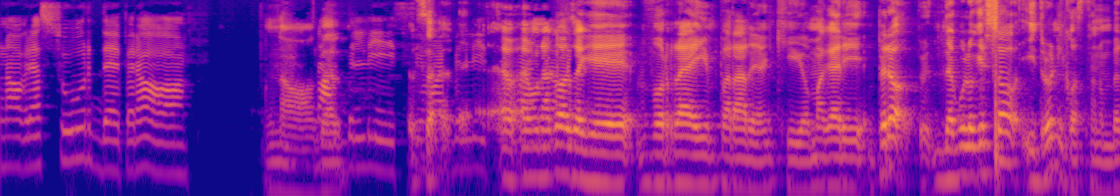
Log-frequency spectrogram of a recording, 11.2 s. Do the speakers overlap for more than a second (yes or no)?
yes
